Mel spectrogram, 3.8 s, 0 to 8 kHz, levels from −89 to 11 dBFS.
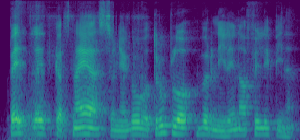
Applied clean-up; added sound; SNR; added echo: neural separator model SepFormer DNS4.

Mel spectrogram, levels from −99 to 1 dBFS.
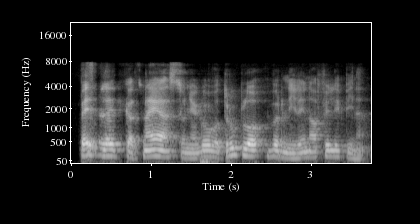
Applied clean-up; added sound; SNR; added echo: neural mask model Resemble Enhance denoiser.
